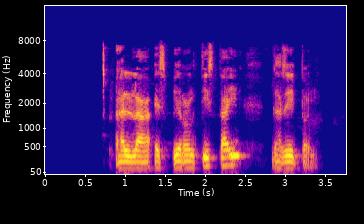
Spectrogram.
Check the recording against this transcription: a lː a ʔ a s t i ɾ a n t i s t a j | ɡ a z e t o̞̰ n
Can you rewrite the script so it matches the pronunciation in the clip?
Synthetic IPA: a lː a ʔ e s p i ɾ a n t i s t a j | ɡ a z e t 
